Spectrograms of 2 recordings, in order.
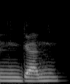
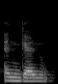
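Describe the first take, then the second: First: The opening N is blended into the next sound. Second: The opening N is said as a separate sound. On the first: This is how Africans say the name. The speaker calls it right. "c'est pas un N que tu lis comme dans l'alphabet" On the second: This is how Europeans say the name. The speaker calls it wrong. "si on se place d'un point de vue européen, on va dire"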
